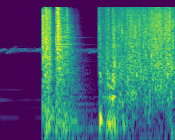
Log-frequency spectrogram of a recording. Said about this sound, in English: The sudden noise startled me as I realized that I had accidentally knocked one of our old crawfish cages into the swamp and it wasn't tied off.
